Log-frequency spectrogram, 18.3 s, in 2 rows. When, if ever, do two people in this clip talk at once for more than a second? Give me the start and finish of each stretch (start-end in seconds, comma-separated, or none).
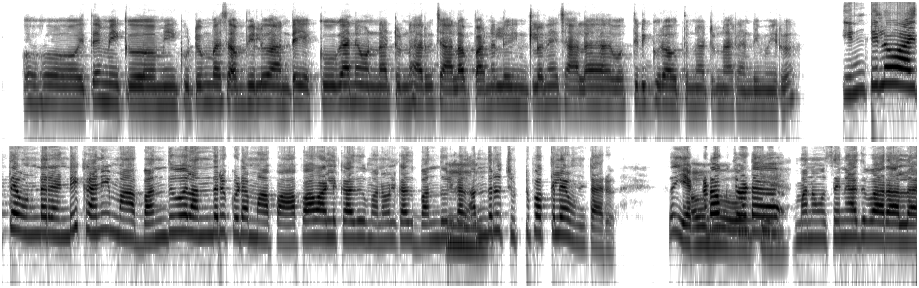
none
